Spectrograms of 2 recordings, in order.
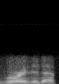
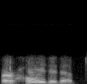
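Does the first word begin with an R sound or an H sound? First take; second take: R sound; H sound. First: The word begins with an English R sound. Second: The word begins with an H sound.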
